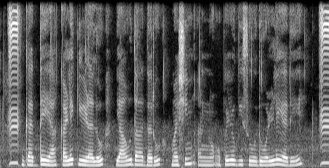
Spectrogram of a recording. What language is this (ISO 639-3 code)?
kan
